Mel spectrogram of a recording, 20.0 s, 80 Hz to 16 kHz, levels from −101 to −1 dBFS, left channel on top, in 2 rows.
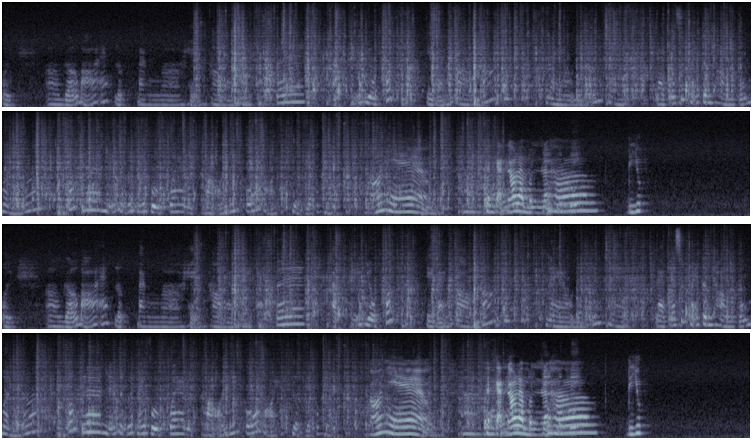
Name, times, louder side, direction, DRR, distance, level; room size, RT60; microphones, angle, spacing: voice 1, 0.0-14.4 15.5-15.8 16.1-17.7, right 3 dB, 50° right, 1.1 m, -46 dB
sound 1, 2.5-16.7, left 3 dB, 75° left, 2.5 m, -46 dB
voice 2, 14.9-15.7 16.4-17.9 18.3-18.5, right 5 dB, 75° right, 0.8 m, -33 dB
21.0 x 10.0 x 2.5 m
head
